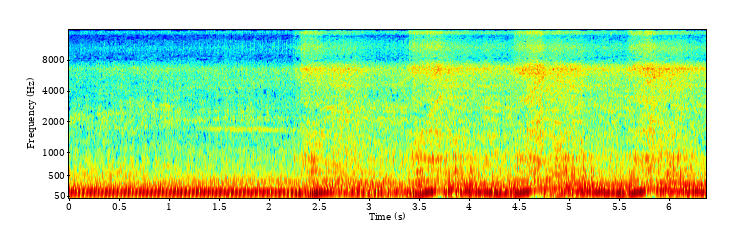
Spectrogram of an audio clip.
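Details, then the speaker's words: Turbo petrol Chevrolet Venture van idling steadily and revving cleanly three times after a new wire was run from PCM pin 30 to the number five injector, fixing the dead misfire from no injector pulse. "all right got the new wire ran to the number five injector [Music] much better"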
